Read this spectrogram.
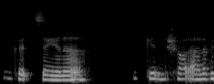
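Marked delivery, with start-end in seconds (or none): none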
